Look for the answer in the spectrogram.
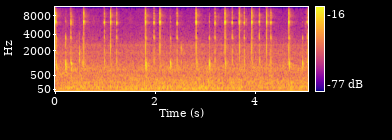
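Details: BMW S54 VANOS valve body solenoid being cleaned by filling it with brake cleaner while energized; sludge stopped the valves moving, causing codes. It gives quiet, sharp, irregular clicks that get crisper as it frees up: sticking VANOS solenoid valve.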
